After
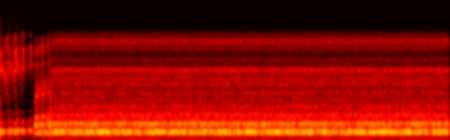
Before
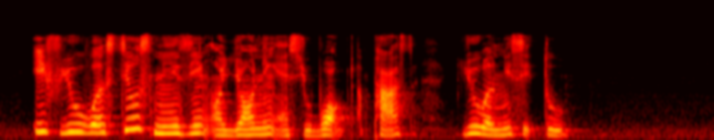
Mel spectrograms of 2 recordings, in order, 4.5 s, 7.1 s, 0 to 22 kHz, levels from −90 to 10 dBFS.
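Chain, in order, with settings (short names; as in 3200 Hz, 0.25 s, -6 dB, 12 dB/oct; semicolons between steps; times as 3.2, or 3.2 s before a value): slices in reverse order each 0.134 s, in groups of 4; bell 960 Hz -12 dB 0.86 oct; in parallel at +2 dB: compressor 20:1, threshold -36 dBFS, peak gain reduction 15 dB; on the sum: granular stretch 0.63×, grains 60 ms; hard clip -19 dBFS, distortion -23 dB; on a send at -12 dB: reverb RT60 0.20 s, pre-delay 3 ms; on the sum: echoes that change speed 82 ms, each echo +1 st, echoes 2; echo 0.109 s -23.5 dB; spectral freeze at 0.53, 3.97 s; gain -6.5 dB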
